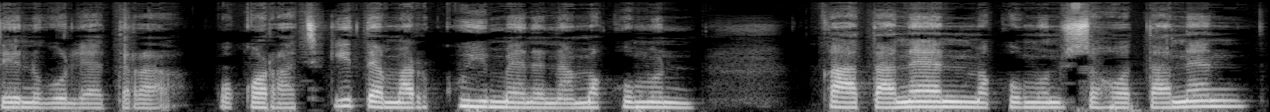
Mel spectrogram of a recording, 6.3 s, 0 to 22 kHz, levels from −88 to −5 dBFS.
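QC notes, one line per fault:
throughout, transcoding between lossy codecs: the speech was likely encoded twice, pointing to WMA then lower-rate Opus, so both codecs' artefacts are heard together, with nothing above 20.1 kHz.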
